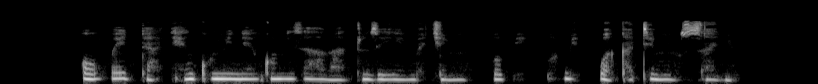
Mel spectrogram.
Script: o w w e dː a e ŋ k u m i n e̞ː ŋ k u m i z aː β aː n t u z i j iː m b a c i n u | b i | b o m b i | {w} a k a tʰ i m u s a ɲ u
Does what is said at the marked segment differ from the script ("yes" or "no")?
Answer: no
